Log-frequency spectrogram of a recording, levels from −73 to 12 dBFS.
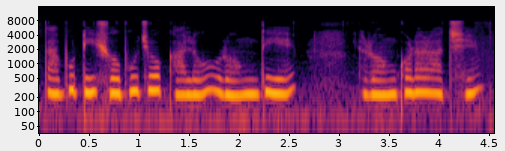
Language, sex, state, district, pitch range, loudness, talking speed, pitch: Bengali, female, West Bengal, Cooch Behar, 235-260 Hz, -13 LUFS, 120 wpm, 245 Hz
